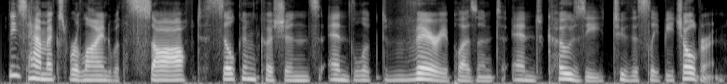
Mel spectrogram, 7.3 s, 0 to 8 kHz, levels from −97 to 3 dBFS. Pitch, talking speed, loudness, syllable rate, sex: 165 Hz, 150 wpm, -21 LUFS, 4.3 syllables/s, female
